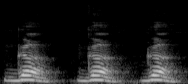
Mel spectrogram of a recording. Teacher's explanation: कोई हवा का झटका नहीं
